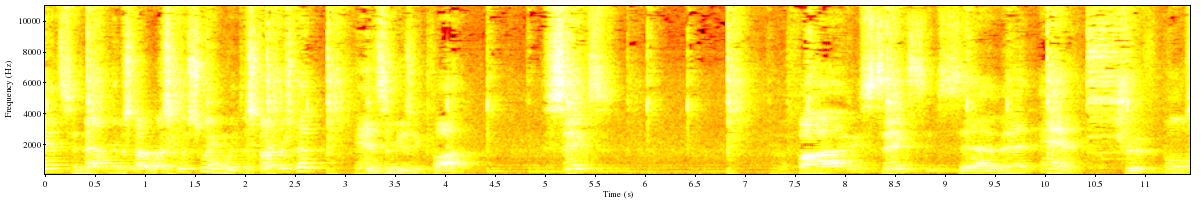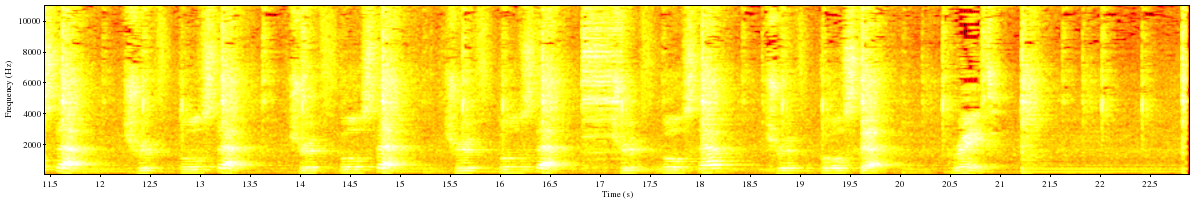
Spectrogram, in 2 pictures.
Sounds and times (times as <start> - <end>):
Speech: 0.0 - 4.3, 5.0 - 5.7, 7.3 - 21.0
Music: 0.0 - 22.8.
